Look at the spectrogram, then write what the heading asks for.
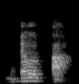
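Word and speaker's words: δέλτα: Terus delta, delta, delta. Seperti mengucapkan TH ya, atau DH, delta, delta.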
